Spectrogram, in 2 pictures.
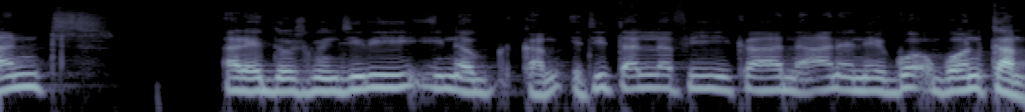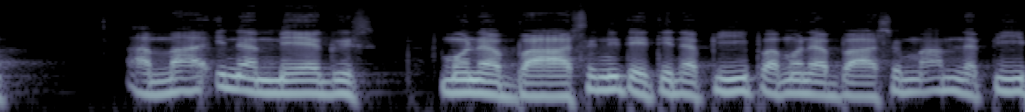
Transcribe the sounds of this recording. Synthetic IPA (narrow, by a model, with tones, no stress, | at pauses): a˦n˦t | a˨ɾa˨i˦do˨s̬ku˨nd͡ʒi˦ɾi˦i˦na˨ka˨mi˨ti˦ta˦lːa˦fi˦ka˦na˨a˦na˨ne˨ɡo˦ʔɡo˦nka˨m | a˨mːa˦ʔi˦na˨me˨ɡɨ˨s | mo˨na˨ba˨si˦ni˦te˨i˨ti˦na˨pi˦pa˨mo˨na˨ba˨si˦ma˦m˦na˨pi˦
